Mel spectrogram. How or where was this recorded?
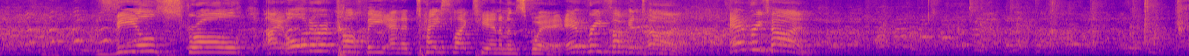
live audience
